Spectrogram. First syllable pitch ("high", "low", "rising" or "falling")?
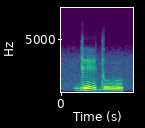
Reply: falling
